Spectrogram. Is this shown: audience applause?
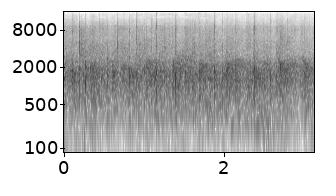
yes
